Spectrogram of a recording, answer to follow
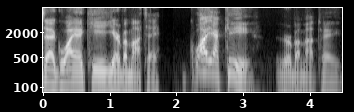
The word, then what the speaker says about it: Guayaki: here well let's begin with first of all pronouncing the name properly then can you do that for us yes it's it's a guayaki yerba mate guayaki ybba mate now I I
